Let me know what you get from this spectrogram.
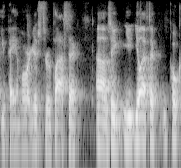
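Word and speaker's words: Plastiq: a service called plastic it looks like it's spelled plastic because it's a cue at the end but it's actually plastic little trivia and what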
